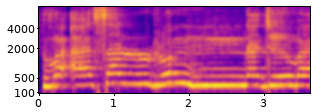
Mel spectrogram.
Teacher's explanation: را کو جو ہے ڈائریکٹ اپنے نون کے ساتھ ملا لینا ہے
